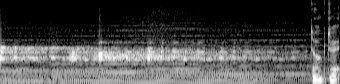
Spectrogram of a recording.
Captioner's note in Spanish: Ecos en cueva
